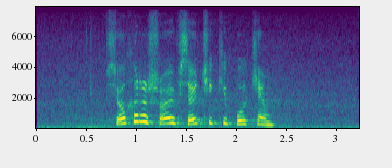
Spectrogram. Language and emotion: Russian, positive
